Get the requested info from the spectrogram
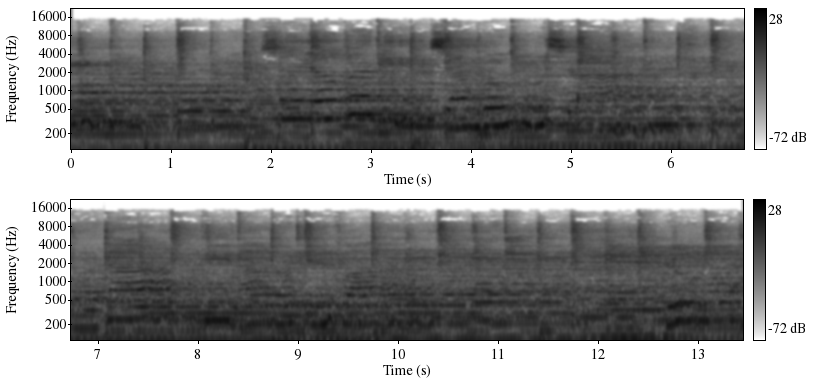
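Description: A woman singing a Chinese pop song into a microphone over a backing track with a steady beat.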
